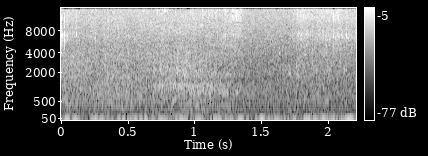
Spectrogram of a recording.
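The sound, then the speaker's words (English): A steady, full wash of open-sea water, with waves surging continuously and a faint wind rushing over it, no voices present, fairly loud throughout, heard from out on the open sea. “You can't get us right now because we're out in the open sea.”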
